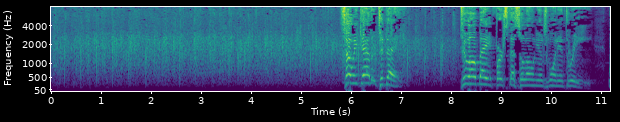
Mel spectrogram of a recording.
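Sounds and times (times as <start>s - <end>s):
audience applause: 0.0s - 8.6s
speech: 5.9s - 7.1s, 8.2s - 11.1s.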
